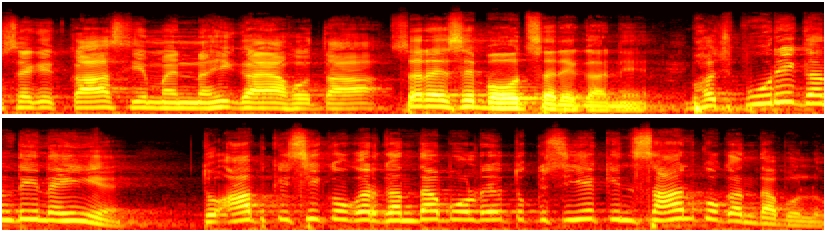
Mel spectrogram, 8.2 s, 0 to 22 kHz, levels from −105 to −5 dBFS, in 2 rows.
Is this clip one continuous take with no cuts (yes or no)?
no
